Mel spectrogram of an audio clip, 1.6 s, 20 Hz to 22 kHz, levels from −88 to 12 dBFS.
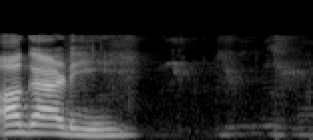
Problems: background sounds at intervals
